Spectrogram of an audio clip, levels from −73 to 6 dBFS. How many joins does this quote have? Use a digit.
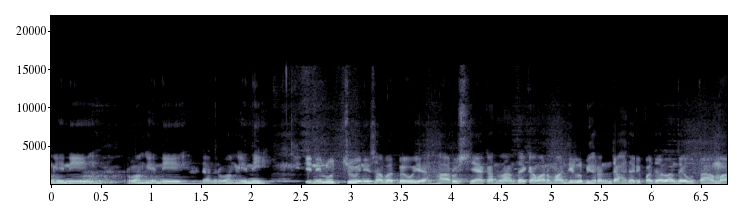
1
